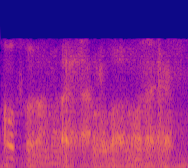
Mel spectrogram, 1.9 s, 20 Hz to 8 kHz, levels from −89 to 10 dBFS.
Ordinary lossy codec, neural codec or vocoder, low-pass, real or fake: AAC, 16 kbps; codec, 24 kHz, 0.9 kbps, WavTokenizer, large speech release; 7.2 kHz; fake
